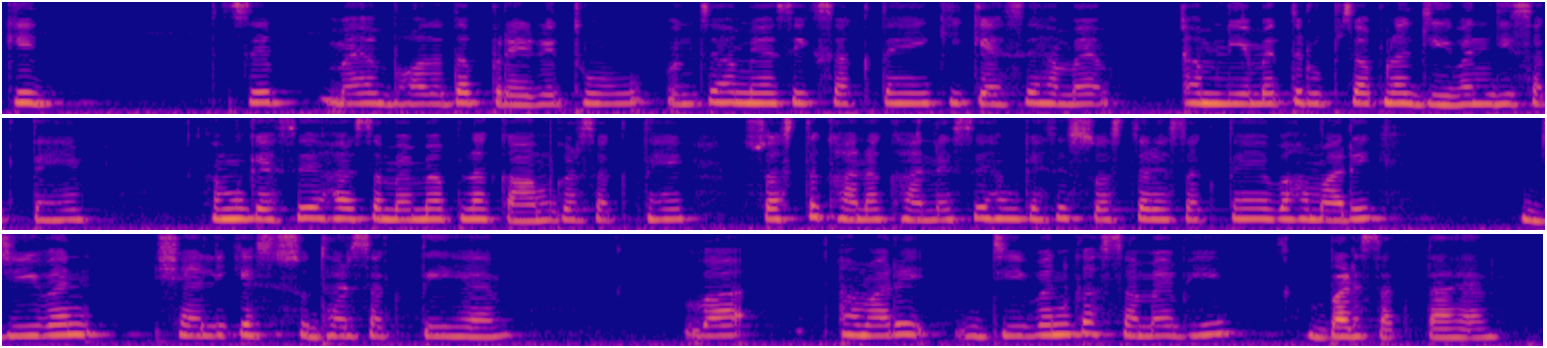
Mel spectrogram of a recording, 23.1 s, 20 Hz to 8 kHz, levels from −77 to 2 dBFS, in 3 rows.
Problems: low volume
